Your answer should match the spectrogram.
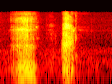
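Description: A man coughing twice, about a second apart: a longer rough cough followed by a shorter one, as loud as his speech.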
